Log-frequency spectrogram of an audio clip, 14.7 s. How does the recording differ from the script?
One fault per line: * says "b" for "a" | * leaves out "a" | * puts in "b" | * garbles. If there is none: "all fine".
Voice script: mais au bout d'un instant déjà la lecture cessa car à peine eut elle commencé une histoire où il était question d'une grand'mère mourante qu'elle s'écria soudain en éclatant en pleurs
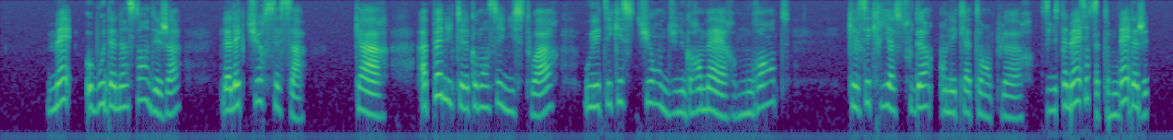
* garbles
